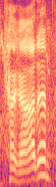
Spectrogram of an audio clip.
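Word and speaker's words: Karada: about getting frozen yogurt South of baka there's kada it's spelled k r a d a also written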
